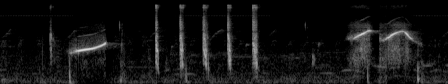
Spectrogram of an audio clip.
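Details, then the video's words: Indian ringneck parakeet talking and making sounds: a rising whistled note, a run of five sharp clicks, then two bright arched whistles close together, with no other sounds around. "Indian ringneck parrot talking and making sounds"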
